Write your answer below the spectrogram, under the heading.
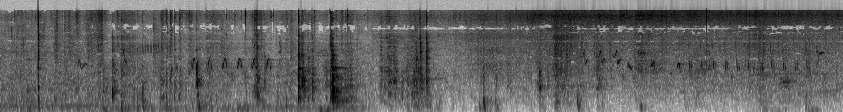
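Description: Birds calling in the background: two fast runs of rattling notes, with a few sharp knocks about four seconds in.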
